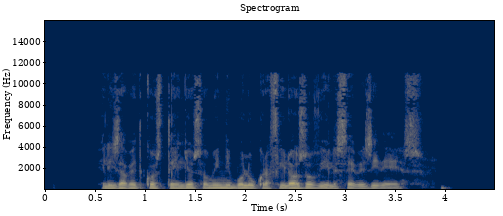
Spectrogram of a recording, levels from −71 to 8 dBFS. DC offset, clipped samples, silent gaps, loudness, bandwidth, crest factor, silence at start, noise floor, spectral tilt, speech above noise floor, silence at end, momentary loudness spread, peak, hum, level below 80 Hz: under 0.1%; under 0.1%; none; -25 LUFS; 11.5 kHz; 18 dB; 0.6 s; -75 dBFS; -6 dB/octave; 51 dB; 0.5 s; 11 LU; -6 dBFS; none; -44 dBFS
